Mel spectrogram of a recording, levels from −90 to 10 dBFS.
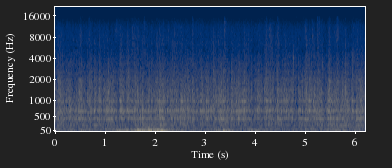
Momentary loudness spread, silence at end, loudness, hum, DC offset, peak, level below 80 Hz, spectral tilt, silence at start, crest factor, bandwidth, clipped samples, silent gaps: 2 LU; 0 s; -47 LUFS; none; under 0.1%; -24 dBFS; -50 dBFS; -4 dB/octave; 0 s; 18 dB; 16 kHz; under 0.1%; none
